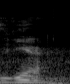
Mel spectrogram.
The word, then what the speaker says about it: vient: And for il et elle, it's vient. With a lot of silent letters.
